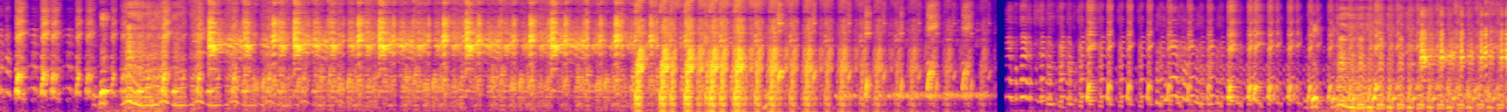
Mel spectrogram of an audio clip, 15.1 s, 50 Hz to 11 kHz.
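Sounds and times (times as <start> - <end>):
deep pulsing beat: 1.0 - 9.3
stuttering chopped sound clip: 1.0 - 10.0.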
